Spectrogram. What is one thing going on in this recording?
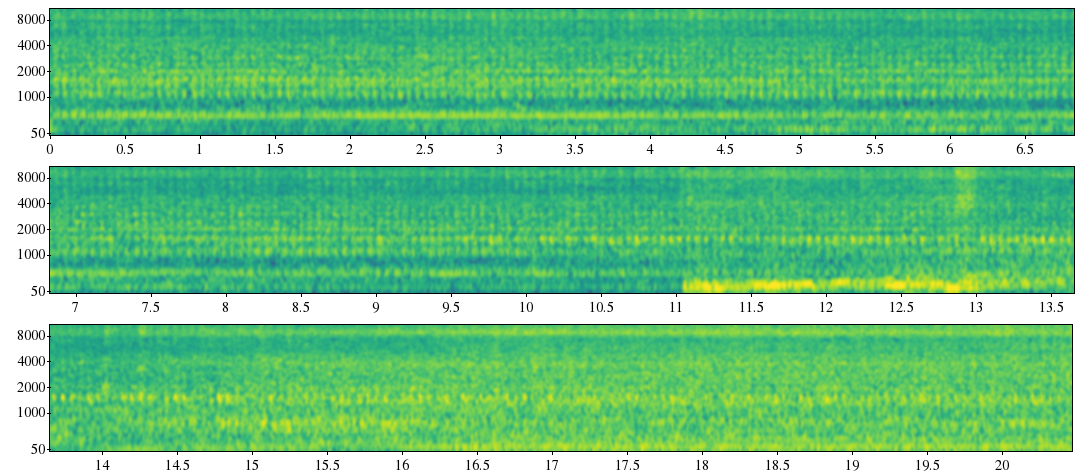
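An industrial machine hums steadily.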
